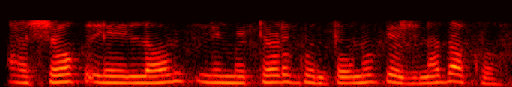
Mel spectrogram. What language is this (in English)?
Marathi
